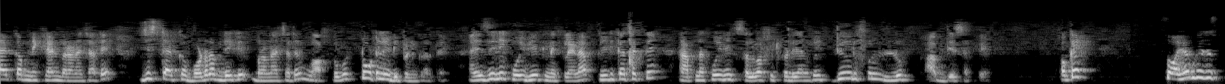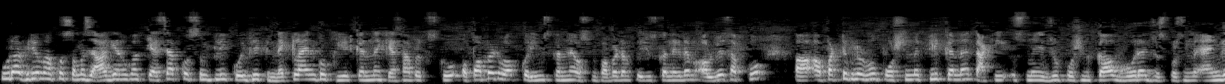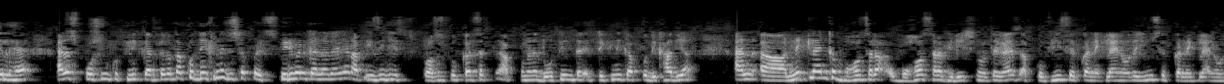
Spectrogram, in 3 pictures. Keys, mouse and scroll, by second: 3.3 space, 3.6 ctrl+click, 5.1 click, 6.0 p, 6.2 Return, 7.0 Return, 7.9 space, 8.3 ctrl+click.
